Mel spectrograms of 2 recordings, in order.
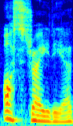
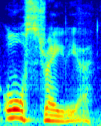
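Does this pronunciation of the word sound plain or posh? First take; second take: plain; posh. First: It is said in a plain, ordinary accent. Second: It is said in a posh, over-emphasized accent. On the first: This is the ordinary way most people say it. "instead of saying Australia" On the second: The speaker is a bit upper-class. "if they're a bit posh"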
